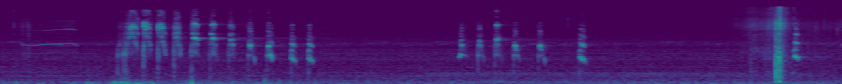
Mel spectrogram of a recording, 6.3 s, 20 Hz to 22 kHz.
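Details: Bald eagles guarding their nest against an owl, March 7, 2024. The male voices a long series of high, staccato piping notes stepping downward, then a shorter second series and one loud harsh burst near the end.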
